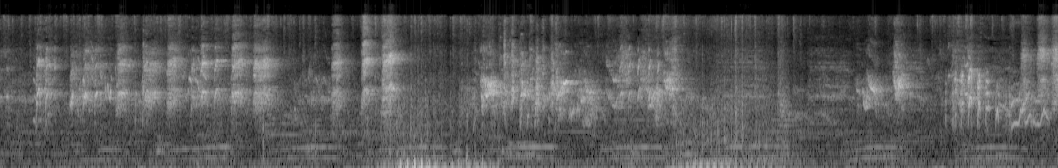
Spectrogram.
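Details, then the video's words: Pet budgerigars keep up a high, scratchy twittering chatter. A dove's deep, repeated coos run underneath, and there are a couple of loud flapping or bumping thuds near the middle. "Bird Chirping sounds parakeets Team Friends Budgies"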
